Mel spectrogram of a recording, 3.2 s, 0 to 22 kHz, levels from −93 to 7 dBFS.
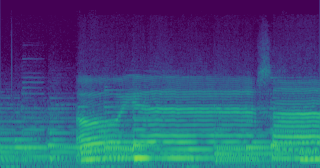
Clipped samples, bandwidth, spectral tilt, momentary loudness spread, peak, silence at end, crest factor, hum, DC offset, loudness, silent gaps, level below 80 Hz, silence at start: under 0.1%; 6.4 kHz; -9 dB/octave; 9 LU; -8 dBFS; 0 s; 16 dB; none; under 0.1%; -23 LUFS; none; -50 dBFS; 0 s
